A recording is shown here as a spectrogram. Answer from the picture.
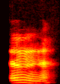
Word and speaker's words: and: Notice the pronunciation of and. In this phrase, I drop the D sound and I say N. Chalk and cheese.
